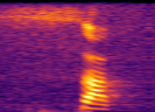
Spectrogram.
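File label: "sat6", Cantonese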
